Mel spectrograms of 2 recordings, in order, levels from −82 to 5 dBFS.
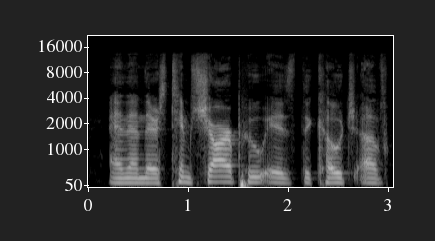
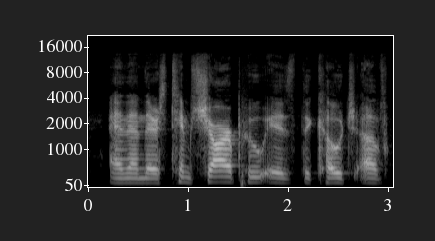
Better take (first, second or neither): first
